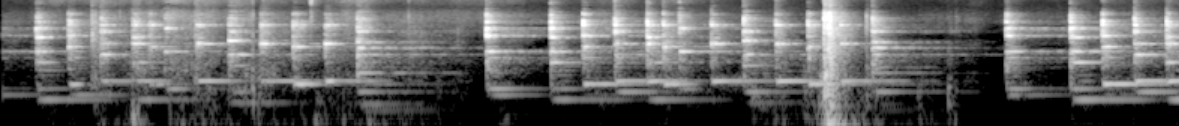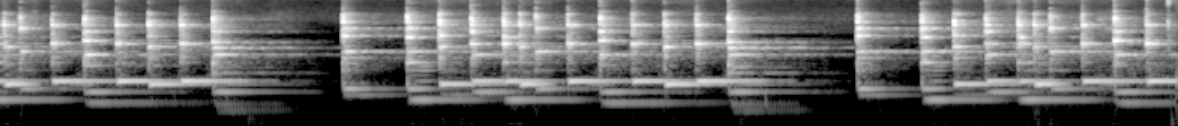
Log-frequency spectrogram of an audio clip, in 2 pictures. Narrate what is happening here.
The phone was ringing while I walked toward it. During the scene footsteps and door opening or closing are also audible. Some events overlap briefly.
